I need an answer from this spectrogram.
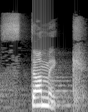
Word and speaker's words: stomach: La excepción a la regla número 2 es cuando la terminación CH se pronuncia como K. En ese caso, en lugar de agregar ES, simplemente agregamos S a la terminación. Como por ejemplo en la palabra stomach, estómago, ¿verdad?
